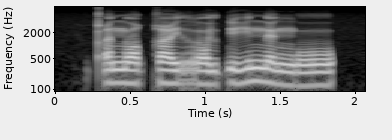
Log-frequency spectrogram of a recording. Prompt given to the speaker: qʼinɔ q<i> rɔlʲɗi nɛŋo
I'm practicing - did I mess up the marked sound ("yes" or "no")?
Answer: no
